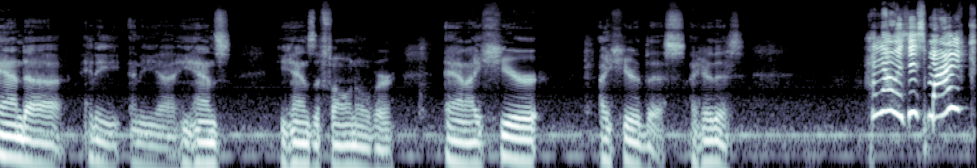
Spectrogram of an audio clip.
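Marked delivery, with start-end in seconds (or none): 8.7-9.8 very high, loud character voice. Retelling a phone call where Elmo spoke to him: Elmo voice.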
